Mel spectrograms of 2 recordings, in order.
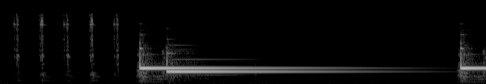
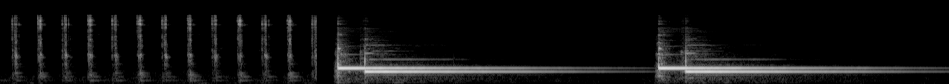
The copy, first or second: second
